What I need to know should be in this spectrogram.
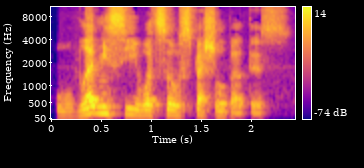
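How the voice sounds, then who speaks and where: A man's voice: on the high side, big pitch swings, moderate pace, a bit bright. A man co-hosting a podcast, chatting casually and enthusiastically with strong opinions as a fan. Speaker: podcast co-host. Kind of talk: casual fan chat about anime.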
